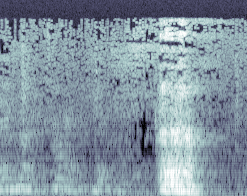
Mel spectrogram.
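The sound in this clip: A short, rough throat clearing during a mindfulness talk, a single gravelly burst rising out of a stretch of quiet, low murmuring.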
